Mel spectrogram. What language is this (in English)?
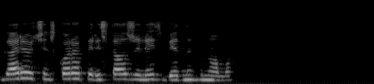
Russian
